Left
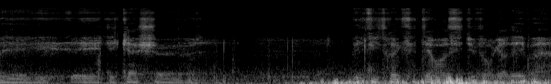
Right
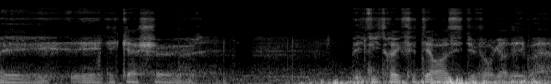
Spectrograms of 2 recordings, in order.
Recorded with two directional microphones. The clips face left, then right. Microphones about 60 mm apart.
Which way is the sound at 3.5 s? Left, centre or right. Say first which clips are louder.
Right 9 dB; right.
